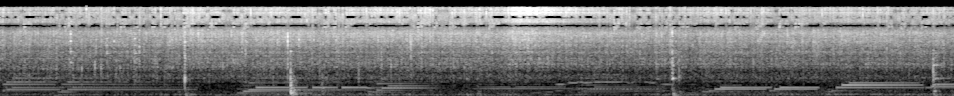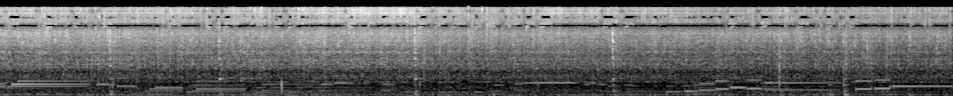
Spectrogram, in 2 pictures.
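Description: Diced onion, capsicum, corn, sausage and bacon sizzling in hot oil in a frying pan, stirred with a plastic spatula that now and then clicks against the pan. A soft melody of slow held notes plays underneath.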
